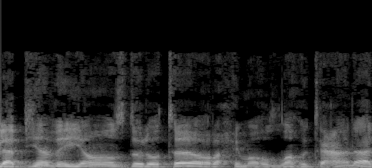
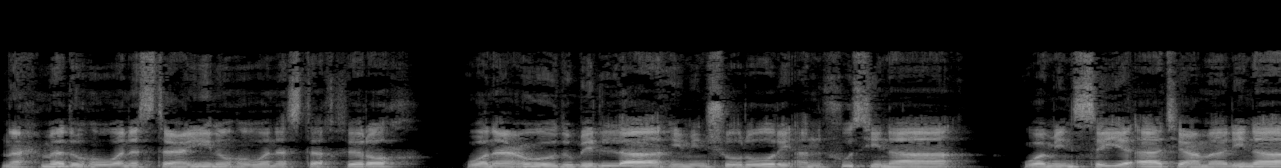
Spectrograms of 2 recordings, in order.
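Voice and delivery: measured, even-toned Arabic recitation; formal Arabic sermon opening; 3 semitones lower, faster than usual. Acted. Lecturer opening his lesson with praise of Allah, formal recitation. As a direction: intone the opening praise on a level pitch.

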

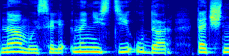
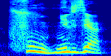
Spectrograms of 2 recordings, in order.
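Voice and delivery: slightly raised forbidding order; firm command; slower than usual. A narrator's reading. Hero dragging the dog away, firm command. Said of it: "скомандовал я".

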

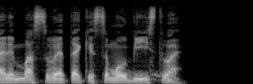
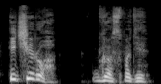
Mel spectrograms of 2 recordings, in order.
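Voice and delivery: desperate scream; 11 semitones higher, 4 dB louder than usual. Acted. Knight screams at explosion.

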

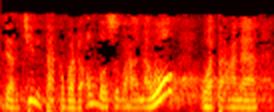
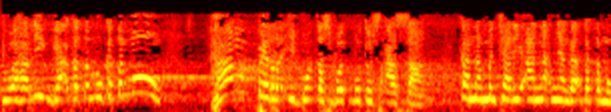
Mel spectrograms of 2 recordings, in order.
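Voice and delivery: high, loud dramatic retelling; impassioned story; 6 semitones higher, 4 dB louder than usual. A narrator's reading. Preacher telling the lost child story, impassioned. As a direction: tell the war story with fire.

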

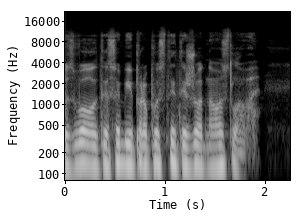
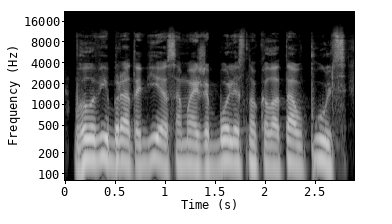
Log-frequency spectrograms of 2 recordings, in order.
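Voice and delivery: ordinary delivery, nothing marked

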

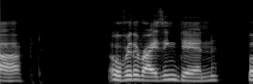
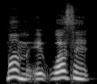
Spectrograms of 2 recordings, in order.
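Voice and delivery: high, loud, gasped protest; shocked plea to mum; 8 semitones higher, 6 dB louder than usual. A narrator's reading. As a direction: gasp it out in alarm. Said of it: "Gimri gasped".

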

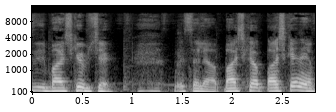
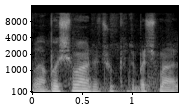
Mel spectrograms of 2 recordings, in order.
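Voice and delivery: low mumbled complaint, fading softer; suffering man; 6 semitones lower, 5 dB quieter than usual. Acted. Man telling his friend his head hurts, grumbling. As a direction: moan it low and sink into softness. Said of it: "Sen erkek yapıyor".

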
